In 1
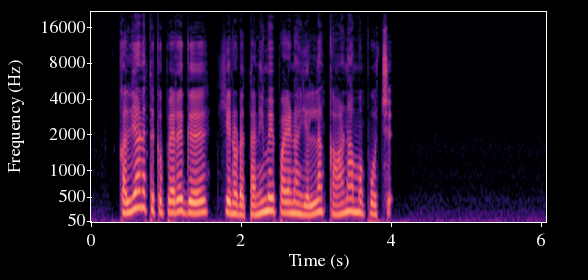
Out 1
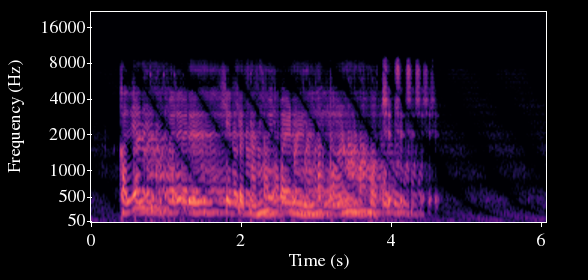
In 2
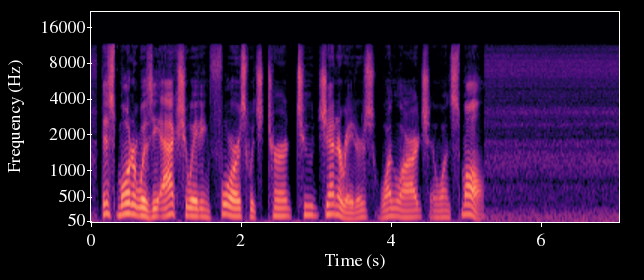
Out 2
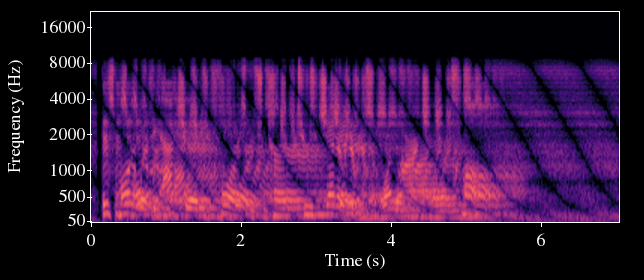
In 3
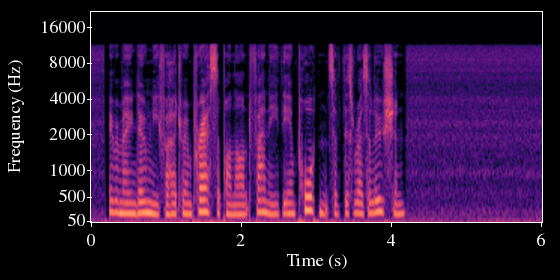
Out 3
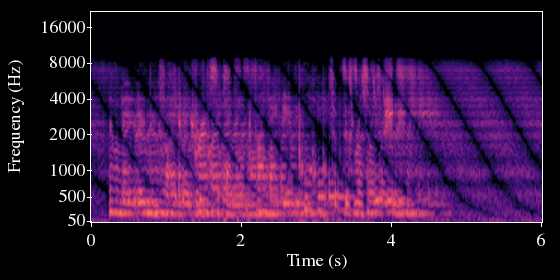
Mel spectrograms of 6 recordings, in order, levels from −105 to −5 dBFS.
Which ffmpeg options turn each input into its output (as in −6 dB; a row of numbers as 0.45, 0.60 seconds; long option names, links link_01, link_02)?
-filter_complex "[0:a]highpass=frequency=160:poles=1,aecho=1:1:2:0.47,acompressor=threshold=-37dB:ratio=6,aecho=1:1:170|314.5|437.3|541.7|630.5:0.631|0.398|0.251|0.158|0.1,aresample=16000,aresample=44100,asplit=2[link_01][link_02];[link_02]afreqshift=-1.5[link_03];[link_01][link_03]amix=inputs=2:normalize=1,volume=2.5dB"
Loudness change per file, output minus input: −11.0, −7.5, −7.5 LU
